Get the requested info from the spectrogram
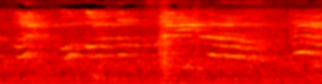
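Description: A young child's high-pitched vocalizing: a few short squealing calls that fall in pitch, one about a second in.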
